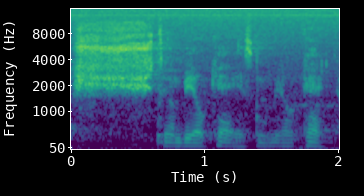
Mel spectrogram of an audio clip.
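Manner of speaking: put-on soft, fading hush like rocking a baby; murmured comfort to a frightened man; soothing hush. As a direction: lull him down to a near-whisper. Girlfriend rocking and soothing him.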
